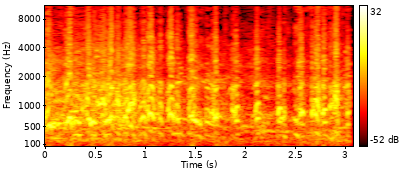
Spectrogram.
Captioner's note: laughter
